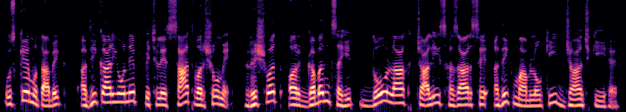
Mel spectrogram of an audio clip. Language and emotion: Hindi, neutral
